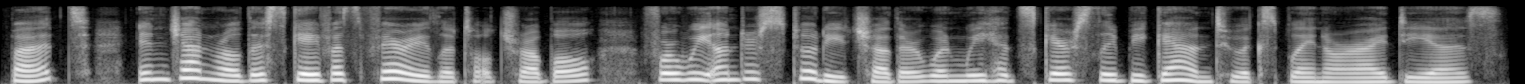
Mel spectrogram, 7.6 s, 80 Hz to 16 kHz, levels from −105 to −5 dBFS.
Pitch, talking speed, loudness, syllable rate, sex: 235 Hz, 180 wpm, -18 LUFS, 5.2 syllables/s, female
